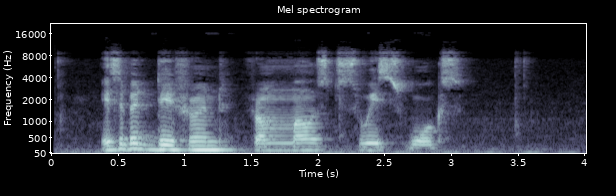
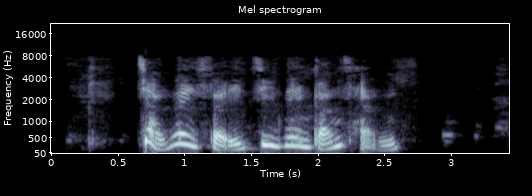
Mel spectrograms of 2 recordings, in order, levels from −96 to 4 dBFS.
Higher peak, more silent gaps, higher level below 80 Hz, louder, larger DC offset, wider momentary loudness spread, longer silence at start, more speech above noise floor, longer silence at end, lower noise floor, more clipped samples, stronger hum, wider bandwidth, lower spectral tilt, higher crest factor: about the same, 0 dBFS vs 0 dBFS; neither; first, -44 dBFS vs -62 dBFS; about the same, -17 LUFS vs -18 LUFS; neither; second, 10 LU vs 15 LU; second, 0.4 s vs 0.65 s; second, 28 dB vs 34 dB; second, 0.35 s vs 0.85 s; second, -44 dBFS vs -52 dBFS; neither; neither; first, 9.6 kHz vs 8 kHz; second, -4.5 dB/octave vs -6 dB/octave; about the same, 18 dB vs 20 dB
